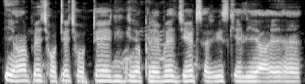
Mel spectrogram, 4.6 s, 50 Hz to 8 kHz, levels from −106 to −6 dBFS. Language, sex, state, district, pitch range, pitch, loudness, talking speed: Hindi, male, Bihar, Araria, 160-180 Hz, 170 Hz, -13 LUFS, 145 wpm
